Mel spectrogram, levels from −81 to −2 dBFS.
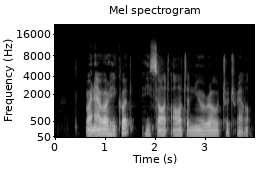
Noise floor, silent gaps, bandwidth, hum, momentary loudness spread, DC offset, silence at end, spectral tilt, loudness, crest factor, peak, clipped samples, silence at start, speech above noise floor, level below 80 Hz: -64 dBFS; none; 13.5 kHz; none; 13 LU; under 0.1%; 0.15 s; -5 dB/octave; -28 LUFS; 20 dB; -8 dBFS; under 0.1%; 0.6 s; 36 dB; -66 dBFS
